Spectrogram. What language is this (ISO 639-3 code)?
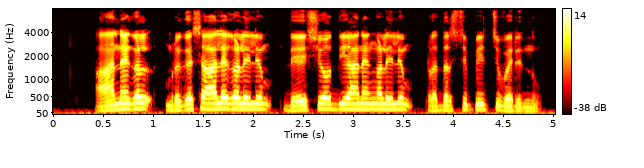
mal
